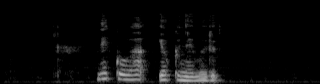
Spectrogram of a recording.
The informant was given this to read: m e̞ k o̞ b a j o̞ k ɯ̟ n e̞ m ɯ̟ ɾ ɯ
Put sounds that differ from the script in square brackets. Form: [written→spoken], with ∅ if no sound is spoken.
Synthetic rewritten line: [m→n] e̞ k o̞ [b→β] a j o̞ k ɯ̟ n e̞ m ɯ̟ ɾ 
